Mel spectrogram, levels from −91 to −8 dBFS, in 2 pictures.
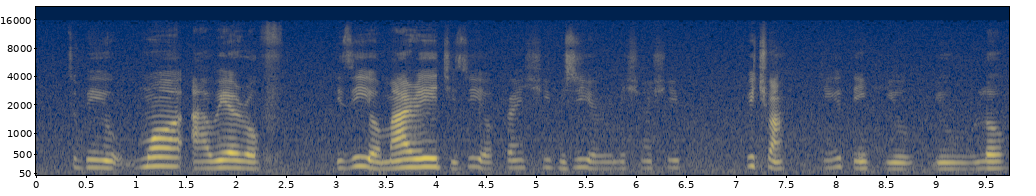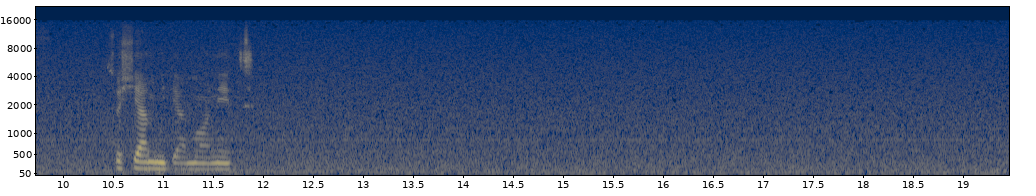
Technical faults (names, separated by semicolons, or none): none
